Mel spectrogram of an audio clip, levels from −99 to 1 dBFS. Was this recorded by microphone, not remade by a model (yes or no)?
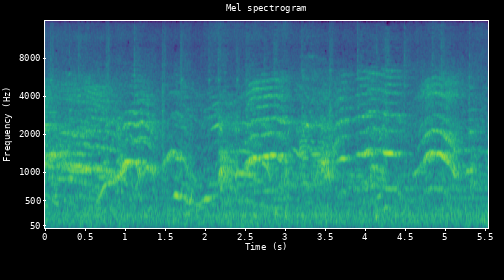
yes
